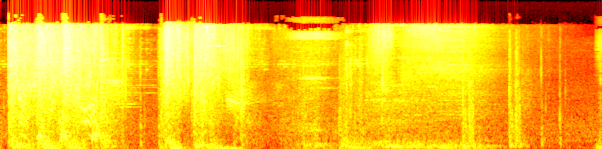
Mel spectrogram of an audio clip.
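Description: A sword slashes and strikes with heavy thuds.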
